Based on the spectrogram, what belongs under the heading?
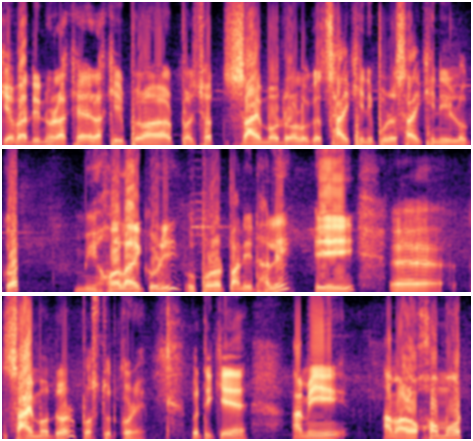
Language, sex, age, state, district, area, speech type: Assamese, male, 45-60, Assam, Charaideo, rural, spontaneous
